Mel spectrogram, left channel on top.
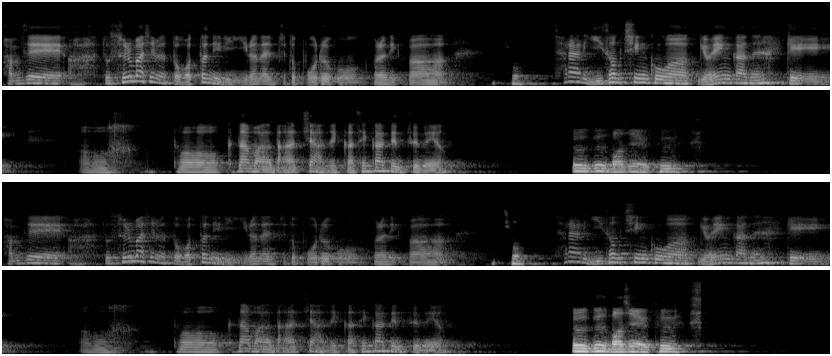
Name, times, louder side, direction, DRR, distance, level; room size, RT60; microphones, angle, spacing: voice 1, 0.0-4.7 5.5-8.4 9.0-9.6 10.0-12.8, left 4 dB, 45° left, 0.4 m, -31 dB
voice 2, 14.0-15.3, right 6 dB, 80° right, 0.4 m, -22 dB
10.0 x 6.5 x 4.5 m
head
